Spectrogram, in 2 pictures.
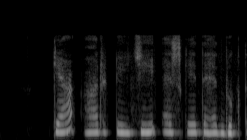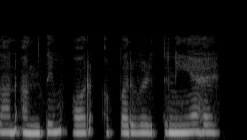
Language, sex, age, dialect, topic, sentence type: Hindi, male, 18-24, Hindustani Malvi Khadi Boli, banking, question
